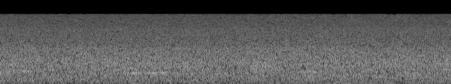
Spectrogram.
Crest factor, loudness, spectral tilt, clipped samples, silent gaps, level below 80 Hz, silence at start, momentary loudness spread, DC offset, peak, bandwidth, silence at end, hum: 14 dB; -23 LUFS; -1.5 dB/octave; under 0.1%; none; -46 dBFS; 0 s; 1 LU; under 0.1%; -10 dBFS; 11.5 kHz; 0 s; none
